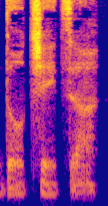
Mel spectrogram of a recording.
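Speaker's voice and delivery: low, unhurried drawl of the pet name. A narrator's reading. He teases her with the pet name, drawling. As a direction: let the word roll out slowly and low. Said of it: "he drawls".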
